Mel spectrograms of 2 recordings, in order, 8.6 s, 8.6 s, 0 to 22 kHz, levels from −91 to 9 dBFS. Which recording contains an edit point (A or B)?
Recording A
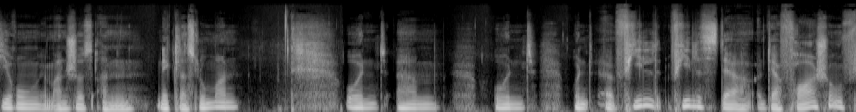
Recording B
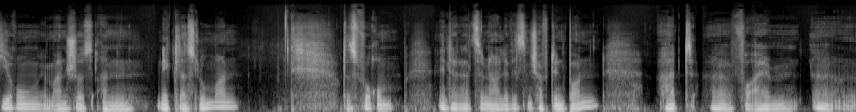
B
